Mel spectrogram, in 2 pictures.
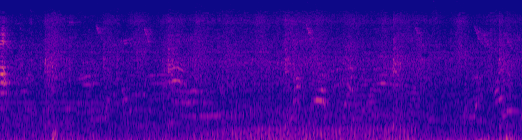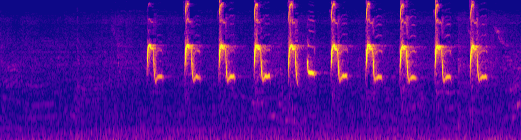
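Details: Olive-backed tailorbird singing a varied song for training other birds: after about six quiet seconds, ten sharp, high notes that each drop in pitch, given about three per second over a low background hum.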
